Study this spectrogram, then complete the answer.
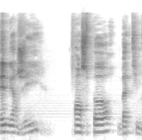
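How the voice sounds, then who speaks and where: Speaking very slowly in a fairly high register with vocal fry, a man keeps his intonation fairly even. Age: 70s. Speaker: association founder, conference speaker. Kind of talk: lecture. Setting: conference hall with audience. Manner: halting.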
